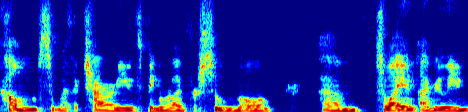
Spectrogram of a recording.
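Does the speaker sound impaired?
Yes: cleft lip and palate; congenital.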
